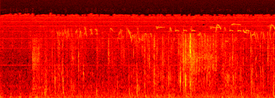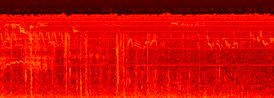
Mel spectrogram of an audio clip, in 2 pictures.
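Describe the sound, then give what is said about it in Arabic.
Horse hooves clip-clop in a steady, dense rhythm as a horse runs off on its own, with a horse whinnying partway through amid busy background noise. “من ذاك الذي فر؟ ما من أحد، إنه حصان لنا، قد فر وحده.”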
